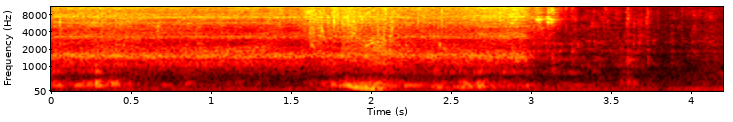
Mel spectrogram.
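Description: Bathroom sink tap running steadily into the basin while water is splashed onto a face. The flow cuts off abruptly about three seconds in as the tap is shut.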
